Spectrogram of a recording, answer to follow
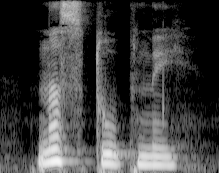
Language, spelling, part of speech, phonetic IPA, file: Ukrainian, наступний, adjective, [nɐˈstupnei̯], Uk-наступний.ogg
- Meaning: next, following (e.g., next Monday, next week, next month, next year)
